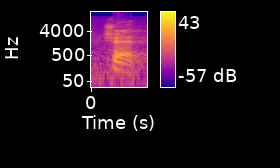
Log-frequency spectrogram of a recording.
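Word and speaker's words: Schär: Non è Kier, che tutti chiamano Kier, si chiamerebbe Scher in Danimarca, però va bene. Scher. Come la cantante. Scher.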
